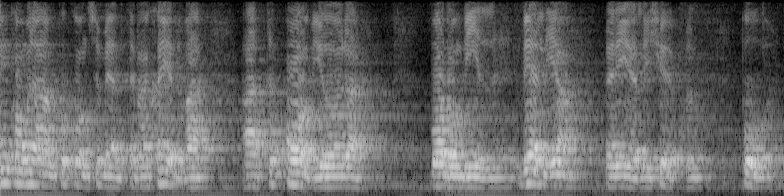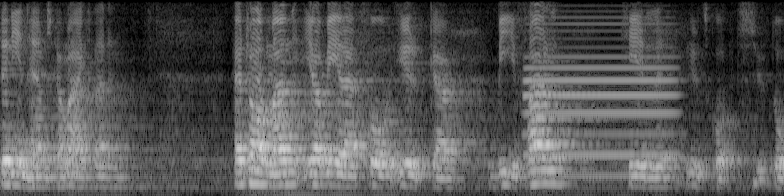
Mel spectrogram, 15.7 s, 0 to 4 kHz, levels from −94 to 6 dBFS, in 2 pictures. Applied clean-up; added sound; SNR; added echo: none; Wind instrument, woodwind instrument; 13 dB; reverberation time 1.2 s.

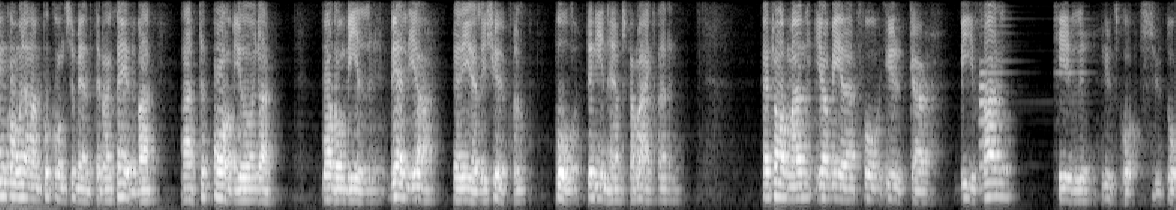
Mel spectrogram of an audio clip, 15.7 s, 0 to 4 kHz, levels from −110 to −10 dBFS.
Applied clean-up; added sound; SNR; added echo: neural mask model DeepFilterNet 3.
